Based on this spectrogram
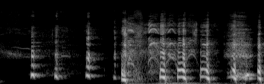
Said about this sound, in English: Oh, Jesus, I gave myself the hiccups.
